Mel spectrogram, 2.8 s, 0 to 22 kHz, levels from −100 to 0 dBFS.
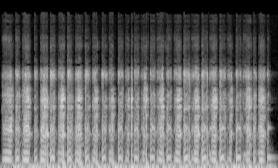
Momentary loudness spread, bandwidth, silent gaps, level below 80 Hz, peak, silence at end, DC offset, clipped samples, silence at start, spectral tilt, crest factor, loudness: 4 LU; 16 kHz; none; -30 dBFS; 0 dBFS; 0 s; under 0.1%; under 0.1%; 0 s; -5.5 dB/octave; 20 dB; -19 LUFS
